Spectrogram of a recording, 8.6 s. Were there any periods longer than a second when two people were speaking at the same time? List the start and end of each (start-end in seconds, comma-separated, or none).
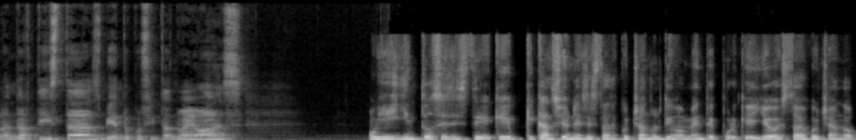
none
